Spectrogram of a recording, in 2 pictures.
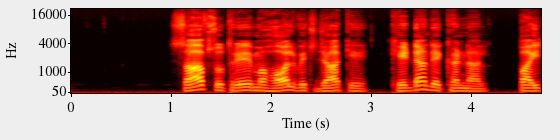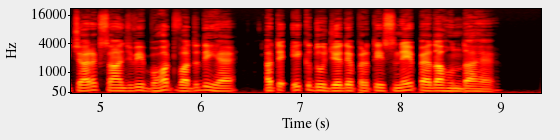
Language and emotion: Punjabi, neutral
